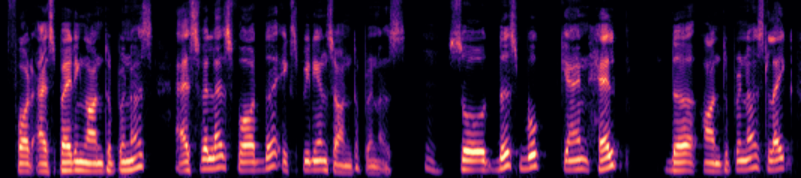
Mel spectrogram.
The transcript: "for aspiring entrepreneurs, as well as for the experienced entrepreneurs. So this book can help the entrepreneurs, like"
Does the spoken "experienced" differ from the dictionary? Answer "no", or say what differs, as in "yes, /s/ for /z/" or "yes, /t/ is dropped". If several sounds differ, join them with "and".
yes, /t/ is dropped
